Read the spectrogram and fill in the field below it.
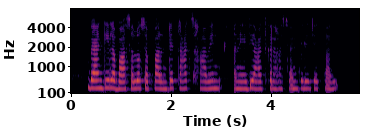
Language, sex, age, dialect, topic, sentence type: Telugu, female, 18-24, Southern, banking, statement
